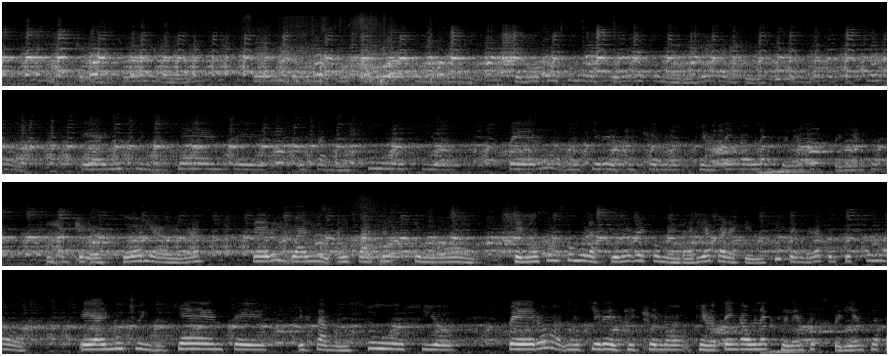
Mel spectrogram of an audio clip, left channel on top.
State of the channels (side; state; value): both; normal; correlation 0.60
